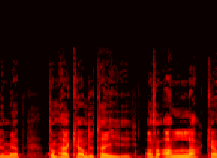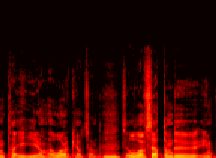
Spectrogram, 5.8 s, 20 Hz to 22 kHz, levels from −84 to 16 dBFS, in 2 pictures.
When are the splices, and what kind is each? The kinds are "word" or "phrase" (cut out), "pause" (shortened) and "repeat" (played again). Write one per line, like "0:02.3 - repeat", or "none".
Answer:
0:01.9 - pause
